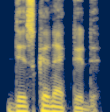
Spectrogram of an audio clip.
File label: disconnected, default male; TeamSpeak 3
